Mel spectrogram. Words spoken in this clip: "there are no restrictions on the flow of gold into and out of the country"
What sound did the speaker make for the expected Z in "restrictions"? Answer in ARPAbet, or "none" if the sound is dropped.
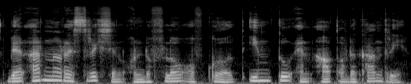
none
